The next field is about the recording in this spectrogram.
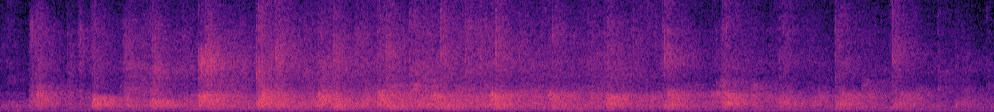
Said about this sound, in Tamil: இப்போது நீங்கள் இந்த பிஎஸ்ஜி மாணவர்கள் இதற்காக நீங்கள் ஒரு கைத்தட்டல் தட்டலாமே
